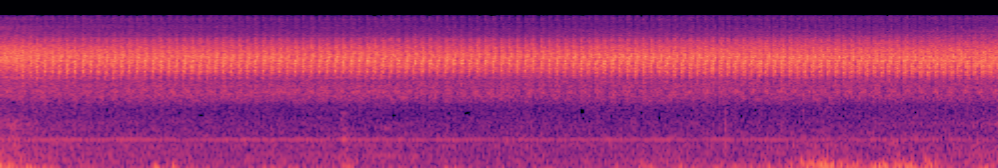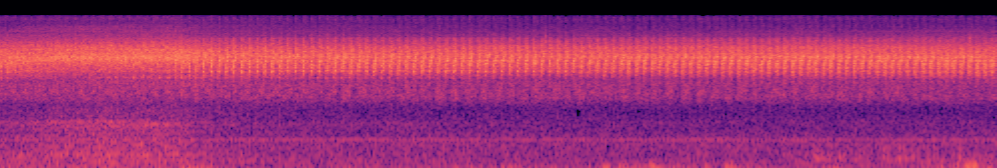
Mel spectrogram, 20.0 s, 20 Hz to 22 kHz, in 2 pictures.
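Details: Singing cicadas at Kardamyli, 2013, producing a steady high rasping drone for the whole stretch, rapid and uniform, with slight low background noise.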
